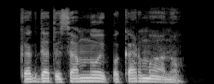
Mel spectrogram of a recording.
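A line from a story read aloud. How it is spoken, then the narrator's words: Cold mutter. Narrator (Russian): Холодно буркнул Гордеев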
